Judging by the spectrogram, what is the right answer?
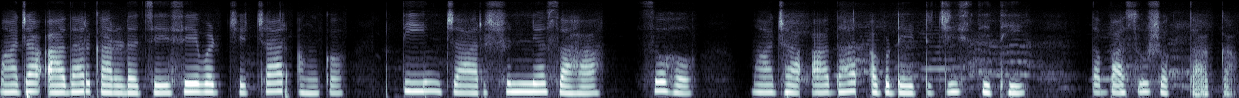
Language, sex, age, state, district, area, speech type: Marathi, female, 18-30, Maharashtra, Osmanabad, rural, read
